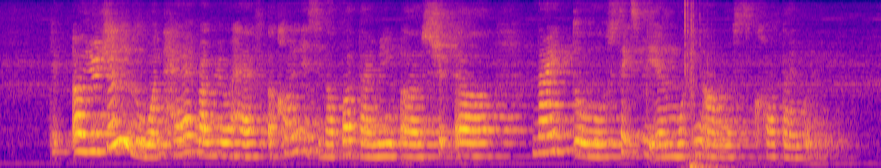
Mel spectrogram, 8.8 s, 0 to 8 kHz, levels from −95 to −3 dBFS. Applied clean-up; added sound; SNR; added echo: none; Slam; 16 dB; reverberation time 1.2 s.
